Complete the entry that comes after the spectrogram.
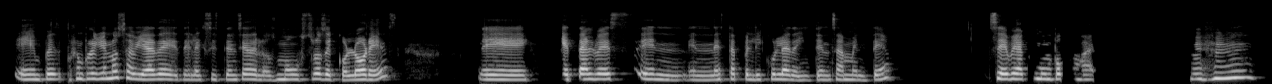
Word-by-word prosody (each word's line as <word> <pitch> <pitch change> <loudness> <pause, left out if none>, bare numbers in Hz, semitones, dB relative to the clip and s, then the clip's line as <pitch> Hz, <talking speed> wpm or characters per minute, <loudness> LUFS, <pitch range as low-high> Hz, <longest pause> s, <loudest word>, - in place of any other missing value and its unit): eh, 230 -2 0
pues, 245 0 +1
por 215 - -18
ejemplo, 260 0 0
yo 260 +1 0
no 290 +3 +4
sabía 250 -7 +3
de 230 -2 +2
de 220 0 -7
la - - -2
existencia 225 +2 -3
de 230 - +2
los 205 -2 -6
monstruos 230 +2 0
de 230 -1 0
colores, 225 - +2 0.8
eh, 220 -1 +1 0.2
que 230 - +2
tal 245 +1 +4
vez 245 +1 0
en 220 -4 -1
en 205 0 -5
esta 240 +3 -3
película 230 0 +1
de 210 - -2
Intensamente 215 +4 -4 1.0
se 250 -3 +4
vea 250 -1 +4
como 255 0 -1
un 245 - -1
poco 245 -1 0
más 225 0 -7 1.0
ujú, 280 +6 +2
230 Hz, 155 wpm, -20 LUFS, 220-245 Hz, 1.0 s, no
